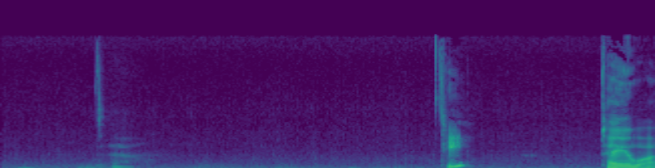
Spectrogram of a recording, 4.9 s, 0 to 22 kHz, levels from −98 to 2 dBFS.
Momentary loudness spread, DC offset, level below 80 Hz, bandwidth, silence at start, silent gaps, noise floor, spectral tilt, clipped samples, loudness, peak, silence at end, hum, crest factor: 26 LU; under 0.1%; -70 dBFS; 17.5 kHz; 0.15 s; none; -67 dBFS; -4.5 dB/octave; under 0.1%; -34 LUFS; -18 dBFS; 0 s; none; 22 dB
